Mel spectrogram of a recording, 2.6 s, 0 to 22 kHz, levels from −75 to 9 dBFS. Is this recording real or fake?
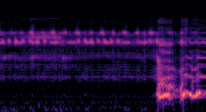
fake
